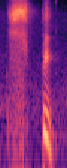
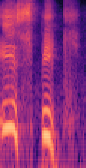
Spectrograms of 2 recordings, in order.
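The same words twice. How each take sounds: First: The word is said without any extra vowel. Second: An extra 'i' vowel is added to the word. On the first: The speaker calls it right. "é speak" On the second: The speaker calls it wrong. "Não tem i também não, não é speak"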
